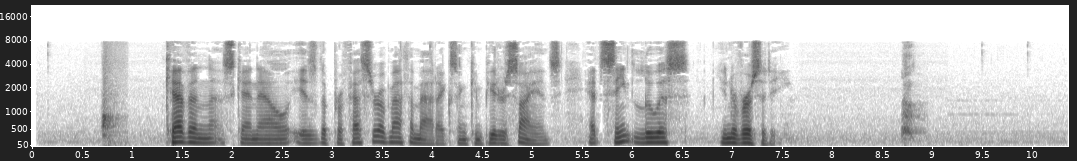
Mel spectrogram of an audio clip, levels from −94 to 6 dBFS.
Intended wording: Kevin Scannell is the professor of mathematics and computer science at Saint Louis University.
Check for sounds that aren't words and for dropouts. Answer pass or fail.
fail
